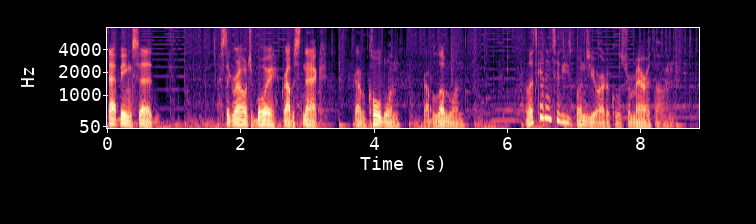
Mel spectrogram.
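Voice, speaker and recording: With music in the background, a man talks at a fairly quick pace broken by long, frequent pauses. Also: fairly low pitch for a man, lively intonation. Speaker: gaming news YouTuber. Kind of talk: casual talk to camera, upbeat intro.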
